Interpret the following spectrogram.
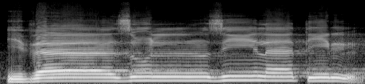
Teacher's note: huruf ti langsung sambung masuk ke huruf lam yang berharokat sukun ini ya. Jika terdapat alif lam seperti ini, maka huruf ti yang ini atau huruf seperti ini yang di ujung ini langsung sambung ke sini ya.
